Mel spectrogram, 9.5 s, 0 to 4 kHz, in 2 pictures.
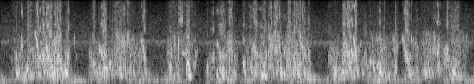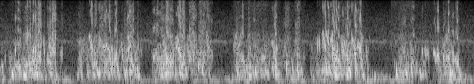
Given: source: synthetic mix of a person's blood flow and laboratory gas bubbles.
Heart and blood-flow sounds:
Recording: Doppler ultrasound of blood flow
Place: precordium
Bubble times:
0.10-0.78 s: bubbles
0.87-1.53 s: bubbles
1.65-2.00 s: bubbles
2.04-3.13 s: bubbles
3.26-4.69 s: bubbles
4.73-5.40 s: bubbles
5.49-6.17 s: bubbles
6.24-6.88 s: bubbles
7.05-7.80 s: bubbles
7.84-8.46 s: bubbles
8.64-9.38 s: bubbles
From the record:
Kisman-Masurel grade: 444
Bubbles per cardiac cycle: continuous sound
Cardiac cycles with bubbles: 100%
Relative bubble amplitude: maximal (0.775 to 0.999)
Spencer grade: 4 (maximum detectable bubble signal sounding continuously throughout systole and diastole of every cardiac period, and overriding the amplitude of the normal cardiac signals)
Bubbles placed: anywhere in the cardiac cycle

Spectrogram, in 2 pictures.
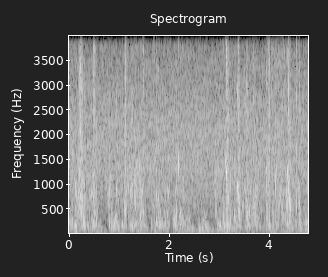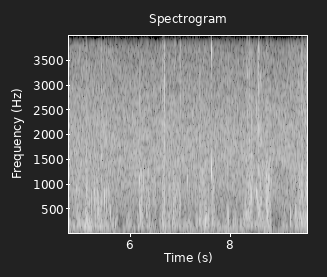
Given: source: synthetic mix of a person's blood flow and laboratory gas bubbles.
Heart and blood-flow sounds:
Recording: Doppler ultrasound of blood flow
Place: precordium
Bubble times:
0.01-0.59 s: bubbles
0.75-1.55 s: bubbles
1.62-2.44 s: bubbles
2.89-3.86 s: bubbles
3.90-4.70 s: bubbles
4.84-5.78 s: bubbles
6.12-7.05 s: bubbles
7.14-7.23 s: bubbles
7.29-7.75 s: bubbles
7.92-8.85 s: bubbles
9.17-9.55 s: bubbles
From the record:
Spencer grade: 4 (maximum detectable bubble signal sounding continuously throughout systole and diastole of every cardiac period, and overriding the amplitude of the normal cardiac signals)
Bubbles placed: anywhere in the cardiac cycle

